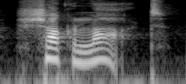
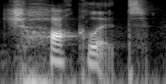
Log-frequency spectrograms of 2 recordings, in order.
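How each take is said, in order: First: The word is said in a fancy, French-like way. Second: The word is said in a plain, everyday way.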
